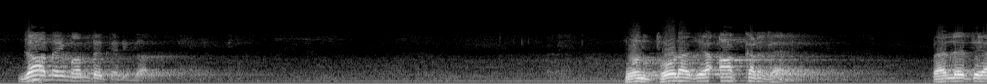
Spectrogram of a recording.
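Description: An elderly man preaches forcefully through a microphone, in bursts with pauses.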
